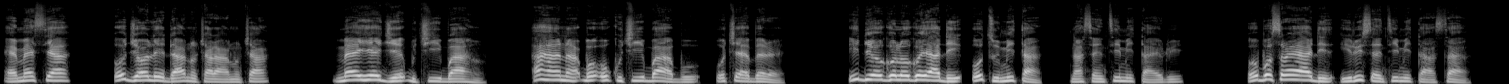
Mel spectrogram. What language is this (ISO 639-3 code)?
ibo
